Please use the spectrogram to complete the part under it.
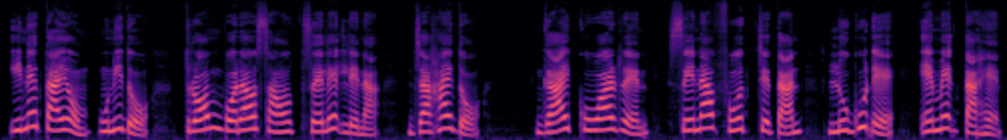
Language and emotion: Santali, neutral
